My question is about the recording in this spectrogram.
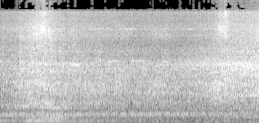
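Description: Vehicle on the move: steady engine and road noise, with a low engine hum that fades about halfway through.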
